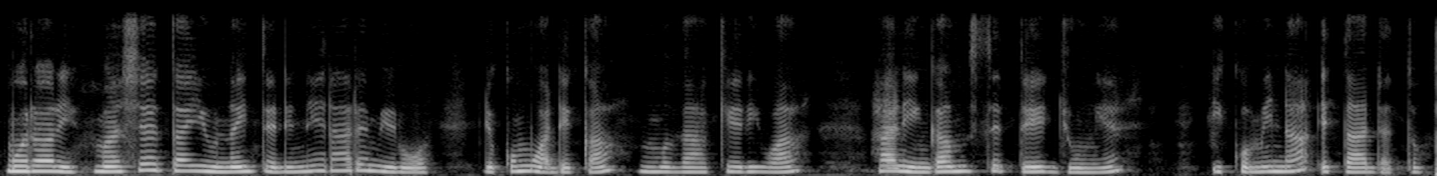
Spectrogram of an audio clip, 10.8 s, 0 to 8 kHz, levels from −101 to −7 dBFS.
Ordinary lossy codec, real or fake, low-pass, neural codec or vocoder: none; fake; 7.2 kHz; autoencoder, 48 kHz, 128 numbers a frame, DAC-VAE, trained on Japanese speech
